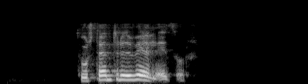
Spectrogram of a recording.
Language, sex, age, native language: Icelandic, male, 20-29, Icelandic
